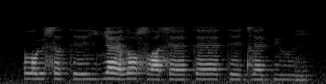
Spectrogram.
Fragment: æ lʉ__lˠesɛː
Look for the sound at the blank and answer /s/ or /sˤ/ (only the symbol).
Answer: sˤ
